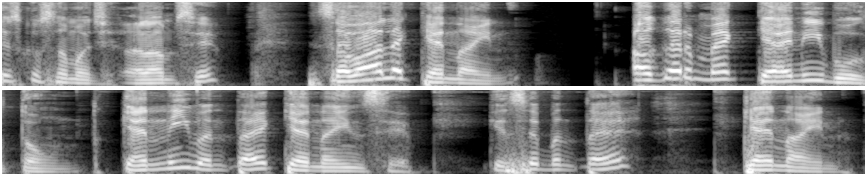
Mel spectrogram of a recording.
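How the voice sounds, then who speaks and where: Hoarse man teaching vocabulary. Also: on the high side, dry recording. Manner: calls students "my child", asks questions and answers them himself. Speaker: English teacher for competitive exams. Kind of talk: Hindi exam-prep vocabulary lesson.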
